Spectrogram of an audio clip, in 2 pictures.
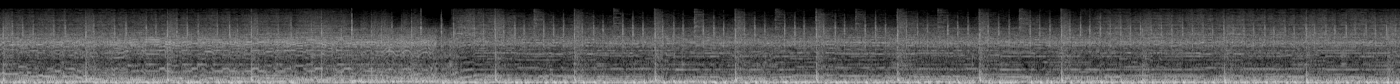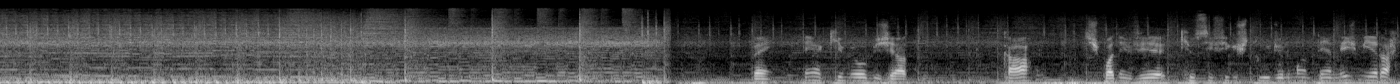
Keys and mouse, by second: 1.1 click, 1.9 click, 3.1-5.3 drag, 8.8-9.9 drag, 13.9-15.4 drag, 16.4-17.7 drag, 17.9-19.8 drag, 19.9 click.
